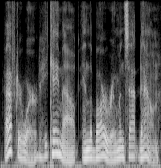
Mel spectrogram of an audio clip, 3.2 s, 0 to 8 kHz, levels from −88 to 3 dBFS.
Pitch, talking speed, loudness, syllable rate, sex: 120 Hz, 205 wpm, -16 LUFS, 4.3 syllables/s, male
